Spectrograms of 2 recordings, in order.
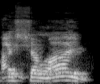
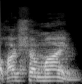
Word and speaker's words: Hashamayim: Ao falar, você não duplica. O Hashamayim não diz que é duas vezes, mas na escrita, na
